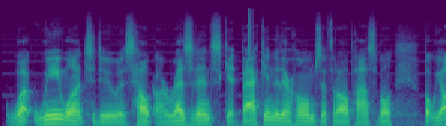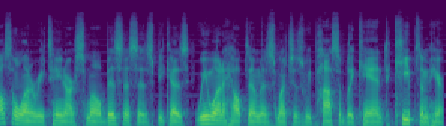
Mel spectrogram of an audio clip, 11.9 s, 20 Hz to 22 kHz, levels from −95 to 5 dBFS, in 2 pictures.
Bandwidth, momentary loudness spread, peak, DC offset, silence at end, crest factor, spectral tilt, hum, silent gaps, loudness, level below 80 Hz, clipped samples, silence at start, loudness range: 12.5 kHz; 7 LU; -6 dBFS; under 0.1%; 0.05 s; 18 dB; -6.5 dB/octave; none; none; -25 LUFS; -52 dBFS; under 0.1%; 0.1 s; 2 LU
